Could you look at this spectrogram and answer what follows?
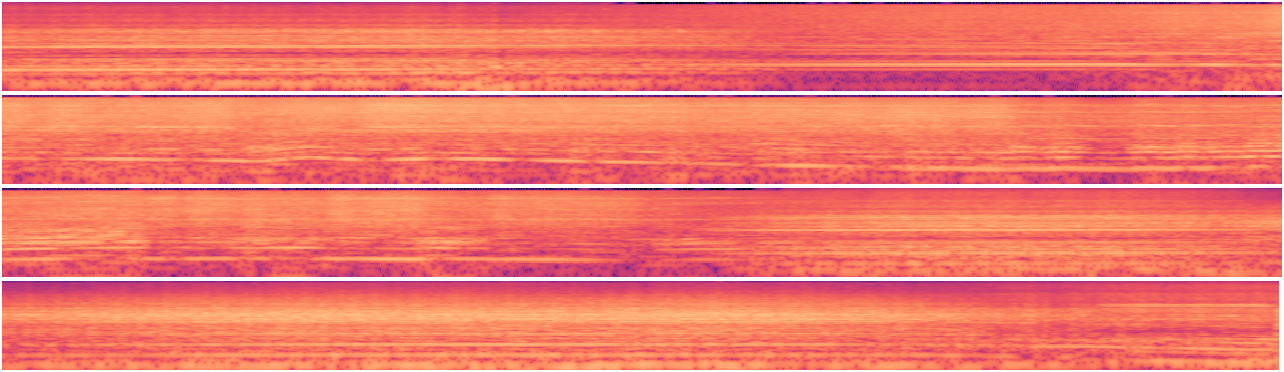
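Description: Clubmans Sports Prototype race cars scream past during a race at the Anglesey circuit, engines rising and falling in pitch as they approach and recede, loud and continuous with no talk.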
